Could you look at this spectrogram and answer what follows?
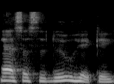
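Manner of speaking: put-on Southern American accent. Taking a turn in an accent game, saying the phrase in a Southern American accent. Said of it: "Say it in your best Southern American accent".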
